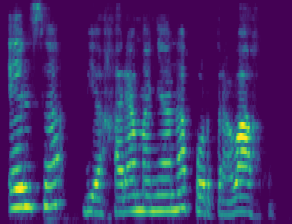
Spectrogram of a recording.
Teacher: mi intención es informar Así que mi entonación se va a caracterizar por tener un tono descendente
